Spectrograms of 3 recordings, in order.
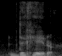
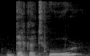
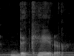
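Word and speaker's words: Decatur: that she cannot pronounce Decator. Once again, it's spelled correctly. It's spelled like that way, but it is not pronounced that way.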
